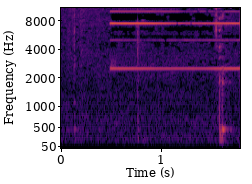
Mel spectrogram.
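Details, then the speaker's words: Philips home theatre with no-sound fault: multimeter continuity test on a speaker gives a steady high-pitched beep for about 1.5 seconds, so the speaker is OK and the fault lies in the circuit. "तो ये वाला भी मेरा ओके है, बिल्कुल okay condition में।"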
